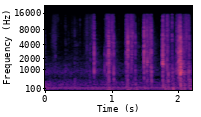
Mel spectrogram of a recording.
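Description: A deck of tarot cards being shuffled by hand: a quick run of sharp card snaps starting about two-thirds of a second in, loudest near the end.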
